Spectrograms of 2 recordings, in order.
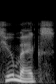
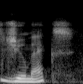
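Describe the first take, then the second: First: The first sound is a breathy H sound. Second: The first sound is an English J sound. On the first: This is the proper Spanish way. "it's definitely Spanish. Like you know, it is Jumex" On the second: This is how a non-Spanish speaker says it. "if you're not the Spaniard uh, educated linguist, it's Jumex"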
